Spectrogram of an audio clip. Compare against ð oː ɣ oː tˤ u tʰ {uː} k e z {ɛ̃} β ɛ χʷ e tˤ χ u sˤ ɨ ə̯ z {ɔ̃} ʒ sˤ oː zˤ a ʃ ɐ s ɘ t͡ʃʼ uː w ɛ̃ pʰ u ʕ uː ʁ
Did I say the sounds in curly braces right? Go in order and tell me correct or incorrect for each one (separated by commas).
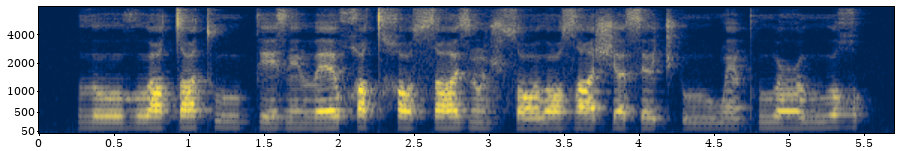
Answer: correct, incorrect, incorrect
